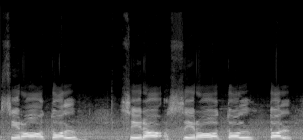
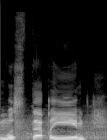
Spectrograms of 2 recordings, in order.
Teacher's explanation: तो पुर होता है और ता पतला होता है। तो को पुर ही पढ़ना है।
